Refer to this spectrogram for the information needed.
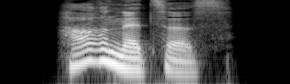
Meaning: genitive singular of Haarnetz
- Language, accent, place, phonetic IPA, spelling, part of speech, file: German, Germany, Berlin, [ˈhaːɐ̯ˌnɛt͡səs], Haarnetzes, noun, De-Haarnetzes.ogg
